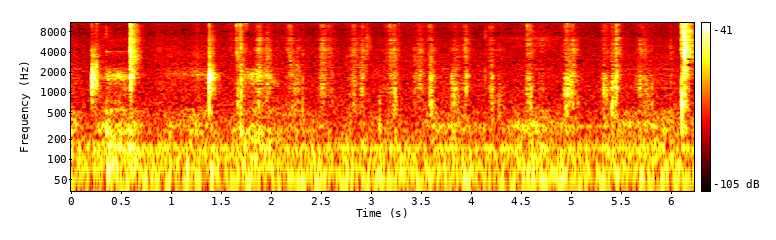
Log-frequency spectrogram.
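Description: Near silence, with faint scattered small clicks of a flathead screwdriver turning the body screw out of a model locomotive's plastic chassis.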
